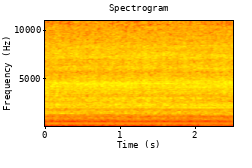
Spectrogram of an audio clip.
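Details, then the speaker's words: Pedrollo water pump running noisy with a loud, steady, strained hissing roar and constant hum, also leaking from the housing when stopped; worn bearing suspected, bearing removal next. "Imbes na nakasarado dito, may konting singaw tapos medyo maingay na yung ating ah water pump. An. So medyo maingayina no parang may kinakaya sa loob."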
